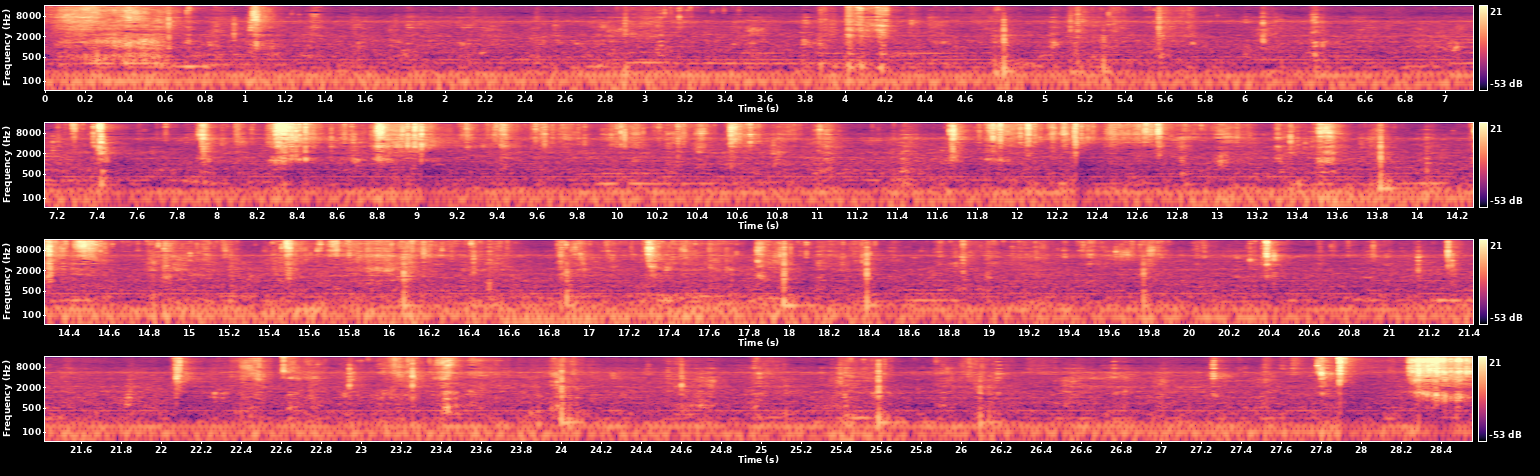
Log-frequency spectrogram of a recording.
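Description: Close-miked eating sounds: wet chewing, lip smacks and short clicks of someone eating rice by hand, with a crunchy bite into a cracker near the end. A steady low hum runs underneath.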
